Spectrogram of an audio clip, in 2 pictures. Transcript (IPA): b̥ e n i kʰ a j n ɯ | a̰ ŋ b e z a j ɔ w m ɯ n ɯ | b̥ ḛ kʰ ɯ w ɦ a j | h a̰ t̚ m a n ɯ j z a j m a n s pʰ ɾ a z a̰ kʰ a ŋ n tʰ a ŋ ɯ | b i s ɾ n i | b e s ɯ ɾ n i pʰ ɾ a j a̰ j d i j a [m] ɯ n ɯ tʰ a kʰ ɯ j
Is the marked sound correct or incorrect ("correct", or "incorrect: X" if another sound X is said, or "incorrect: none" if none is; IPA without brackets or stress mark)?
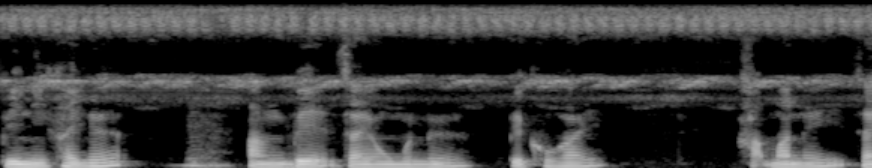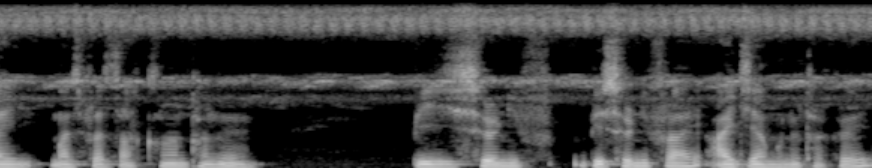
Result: correct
